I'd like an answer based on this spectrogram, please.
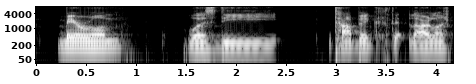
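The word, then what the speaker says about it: Meruem: opinion in all anime maram I think I pronounced it wrong last week so yeah I did I pronounced it a little wrong pronounce it now but me room was the topic our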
